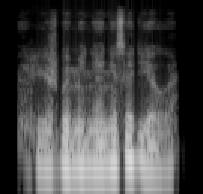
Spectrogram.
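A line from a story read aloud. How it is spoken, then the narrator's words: Man's worried whisper. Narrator (Russian): шептал мужчина, понимая, что ситуация ухудшается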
